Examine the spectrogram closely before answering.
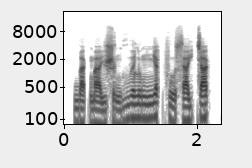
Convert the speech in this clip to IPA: w a˨˩ k̚ m aː˨˩˨ j ʂ ə˨˩˨ ŋ ɣ u˧ ə̯ l o˧ ŋ ɲ a˦˥ k̚ f o˨˩ s a˧ j c a˦˥ k̚

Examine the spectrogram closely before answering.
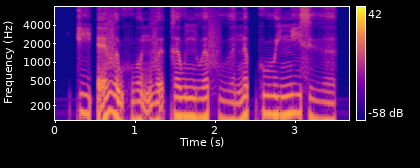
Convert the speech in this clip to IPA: k i˧ ʔ ɛ̰˧˥ v ə̰˧˨ w h w o̰˧˨ n v ə̰ː˧˨ k ə˧ w ɲ u˨˦ ə̯ f ṳ˨˩ ə̯ n ə˦˥ p̚ h w u˧ j ɲ i˧ s ɨ̤˨˩ ə̯

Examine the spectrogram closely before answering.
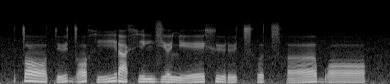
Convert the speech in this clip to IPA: t ɔː˥˨ t y˩˥ d ɔ˩˥ x iː˩˥ ɾ a˧ x i˧ nʲ zʲ ɜ˧ lʲ eː˩˥ x y˥˨ ɾ y˩˥ t͡sʰ ʊ˧ t͡sʰ ʌː˩˥ b ɔː˧

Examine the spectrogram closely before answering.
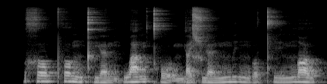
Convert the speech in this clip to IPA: x ɤ˥ pʰ ɤ˥˩ ŋ pʰ j ɛ̰˨˩ n p w a˥ n kʰ o̰˨˩ ʊ̯ m j ä˦ ɕ ɥ ɛ˧˥ n m i˥˩ ŋ ɤ˧˥ t̪ʰ i˧˥ n n̪ ɑ˧ ʊ̯

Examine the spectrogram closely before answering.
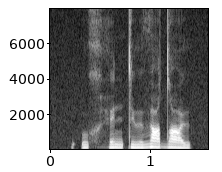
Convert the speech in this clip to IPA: ʔ u x h e n t ɨ ð e dˤ ɨ

